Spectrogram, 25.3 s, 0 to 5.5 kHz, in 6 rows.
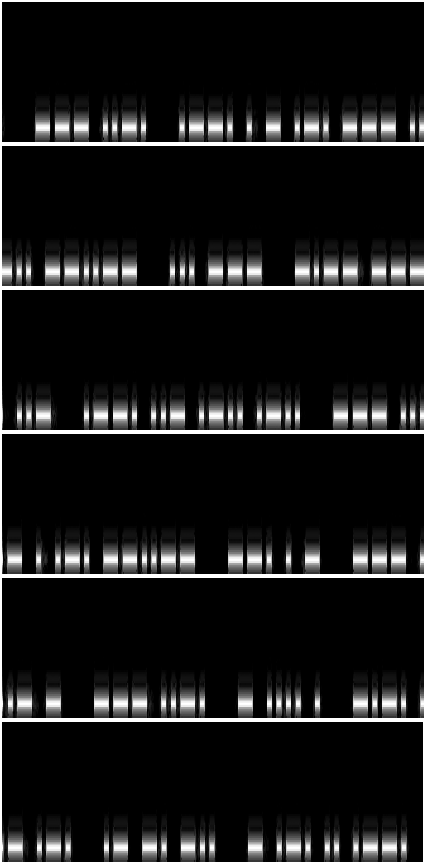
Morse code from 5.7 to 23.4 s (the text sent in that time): SO YOU PULL OVER, GET OUT OF THE CAR AND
